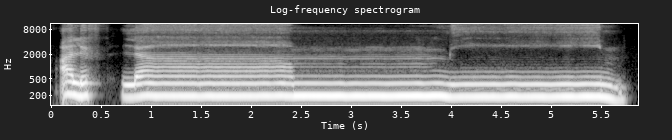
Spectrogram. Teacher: So when you say the alif, lam, you will hear a buzzing sound while your mouth is closed. And when you try to say mim, you will observe that there is some sound in the nose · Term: Ghunna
